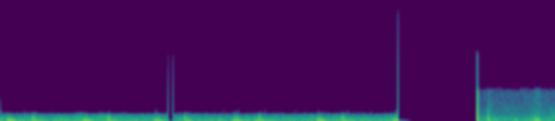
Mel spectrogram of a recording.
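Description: Soft, low heartbeat thumps heard through a stethoscope over the mitral area, with handling noise and a brief dropout.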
